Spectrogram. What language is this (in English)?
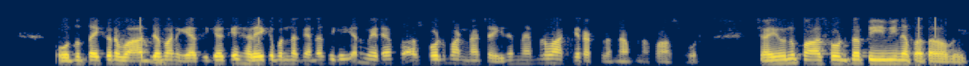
Punjabi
